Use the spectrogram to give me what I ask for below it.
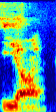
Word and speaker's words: aeon: The funny thing is I learned not too long ago that Aeon is actually pronounced Eon.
